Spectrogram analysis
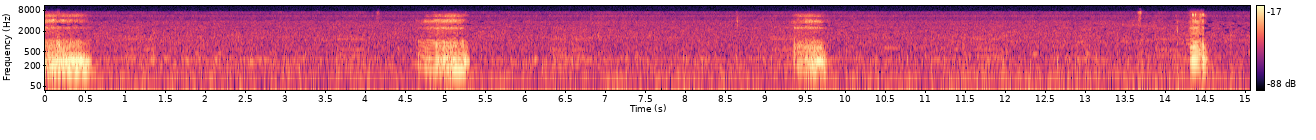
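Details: Soft, short snorting snores every four to five seconds, about 13 a minute, in a quiet room, recorded with a Flip Video camcorder: a dog snoring while asleep.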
